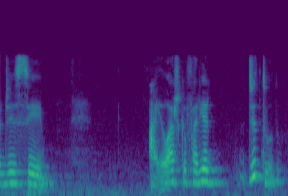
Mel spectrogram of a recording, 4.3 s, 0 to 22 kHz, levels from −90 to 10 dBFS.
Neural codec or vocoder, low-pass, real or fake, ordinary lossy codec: none; none; real; none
